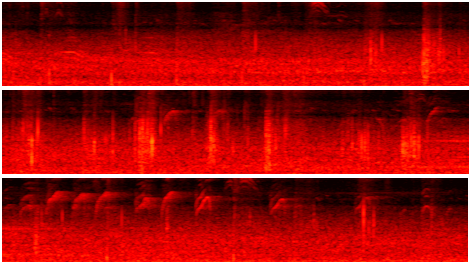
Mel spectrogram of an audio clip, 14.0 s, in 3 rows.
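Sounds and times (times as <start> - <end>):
footsteps on path: 0.3 - 14.0
bird chirping: 8.1 - 14.0.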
